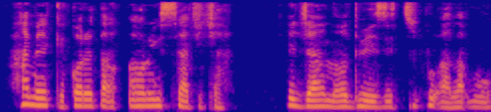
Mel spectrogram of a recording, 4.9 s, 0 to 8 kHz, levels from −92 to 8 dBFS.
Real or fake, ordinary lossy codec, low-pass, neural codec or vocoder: fake; AAC, 48 kbps; 7.2 kHz; vocoder, 44.1 kHz, 128 mel bands every 512 samples, BigVGAN v2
